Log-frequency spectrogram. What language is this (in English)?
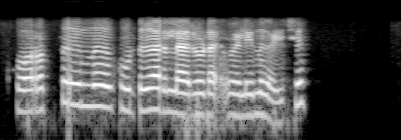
Malayalam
